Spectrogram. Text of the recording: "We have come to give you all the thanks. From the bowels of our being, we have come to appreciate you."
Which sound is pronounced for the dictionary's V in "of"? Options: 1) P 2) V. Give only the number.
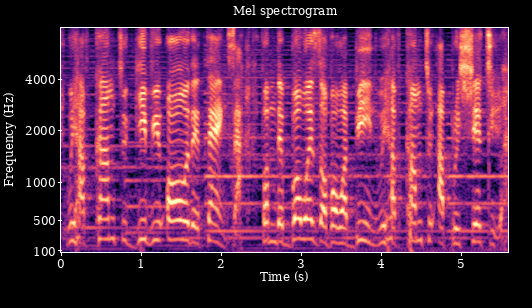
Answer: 2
